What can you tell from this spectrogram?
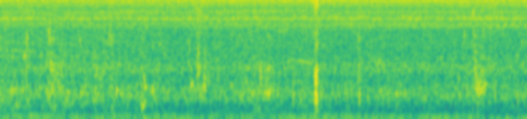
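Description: Water lapping and splashing against an inflatable raft on a river, with scattered small splashes and a sharper knock about three seconds in, over a low steady rumble.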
